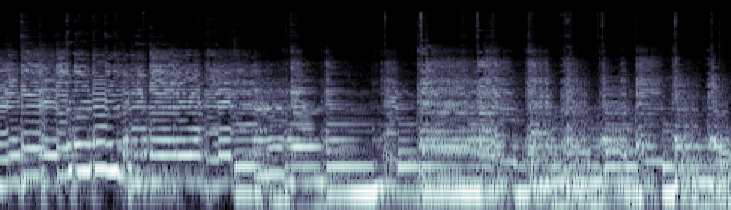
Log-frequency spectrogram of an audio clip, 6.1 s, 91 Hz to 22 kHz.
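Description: A heavily distorted three-string cigar box guitar through a Boss DS1 distortion pedal plays a continuous riff of chords and notes, loud and saturated throughout, with no voices.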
